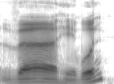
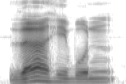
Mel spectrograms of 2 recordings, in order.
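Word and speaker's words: ذاهب: Jawabannya yang pertama, ana zahibun ilal hadiqati. Atau boleh juga membacanya setiap huruf akhirnya dimatikan ya. Setiap harokat huruf akhirnya disukunkan atau dimatikan. Contoh, ila aina anta zahib. Nah, begitu, zahib, zahibun jadi zahib.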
